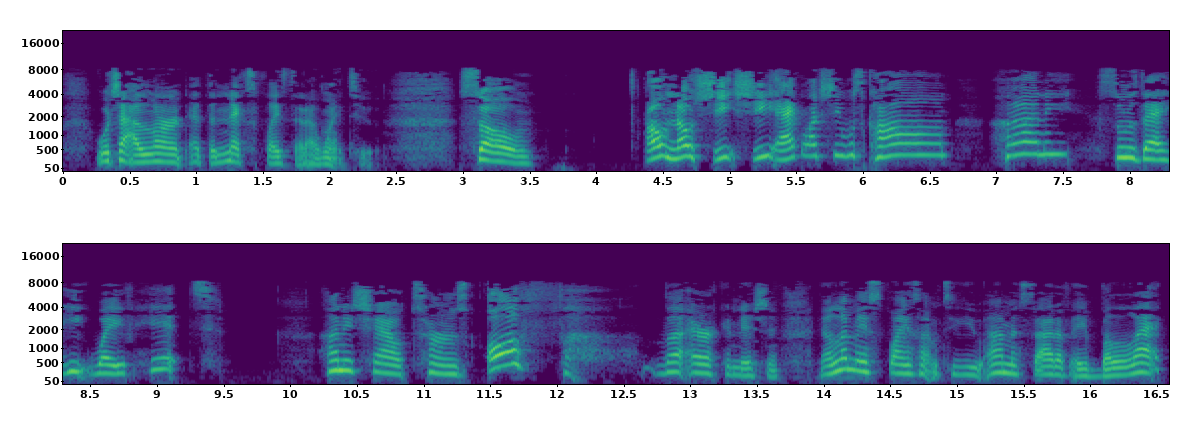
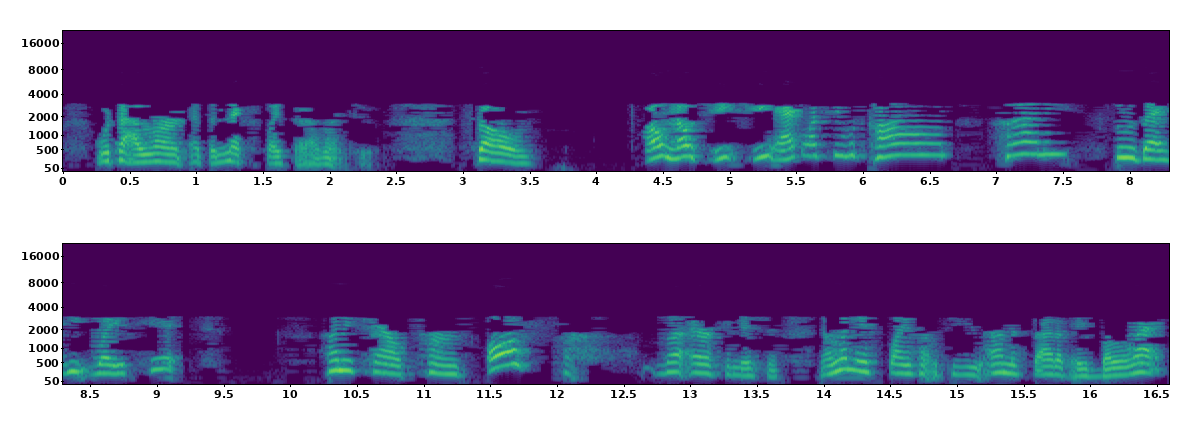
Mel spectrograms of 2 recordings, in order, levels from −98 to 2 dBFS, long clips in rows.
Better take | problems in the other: first | garbled, watery; badly; nothing above 3 kHz; slightly in the first

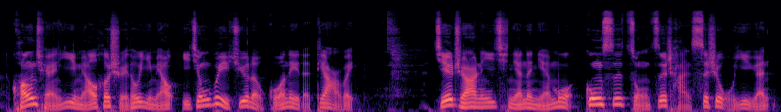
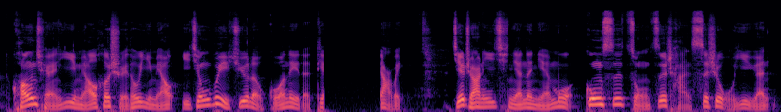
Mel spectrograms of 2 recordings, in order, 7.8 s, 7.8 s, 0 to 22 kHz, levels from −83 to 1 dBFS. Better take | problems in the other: first | audio freezing; at 3 s for 0.5 s

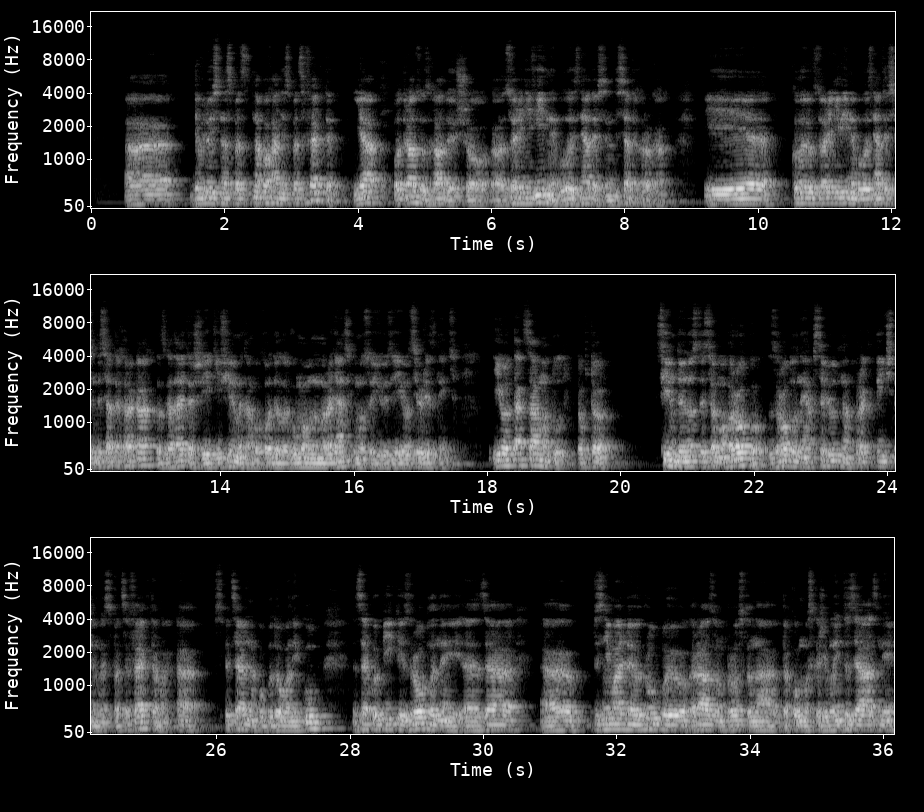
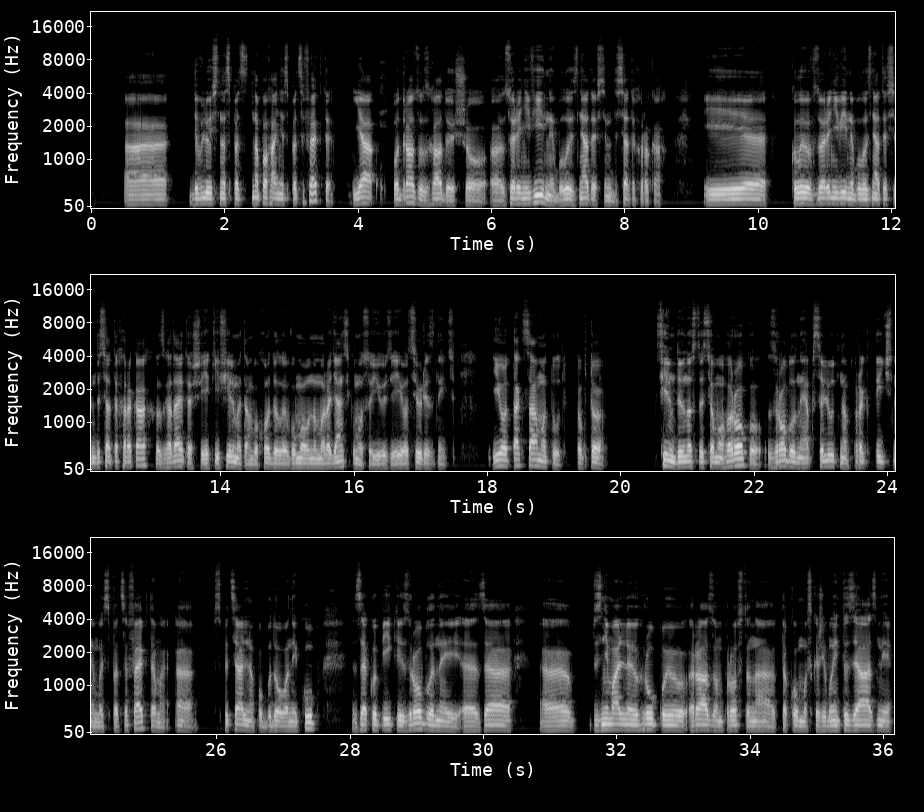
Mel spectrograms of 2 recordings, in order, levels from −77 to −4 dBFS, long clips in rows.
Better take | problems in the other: second | off-mic speech; far // room echo; noticeable; dies away in 0.7 s

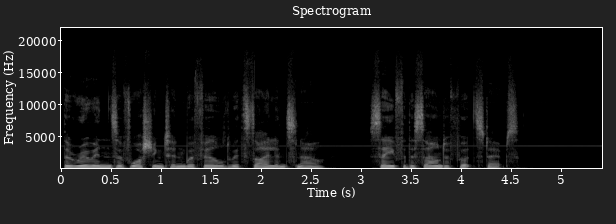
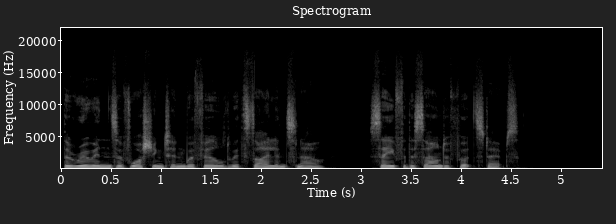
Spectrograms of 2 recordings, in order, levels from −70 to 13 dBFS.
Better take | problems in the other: second | high-pitched whine; faint; throughout; 3.5 kHz, 30 dB below the speech

